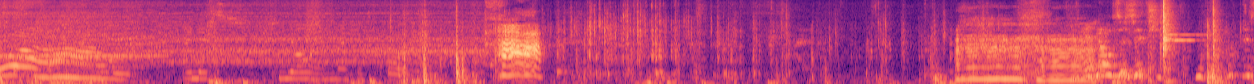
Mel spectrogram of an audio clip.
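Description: Indistinct voices, with one brief, loud, high-pitched cry about five seconds in. Clicks and knocks from handling come near the end.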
